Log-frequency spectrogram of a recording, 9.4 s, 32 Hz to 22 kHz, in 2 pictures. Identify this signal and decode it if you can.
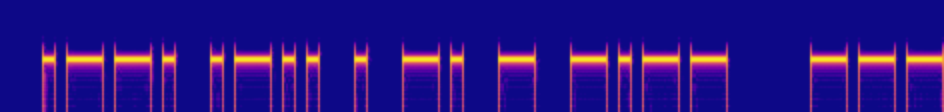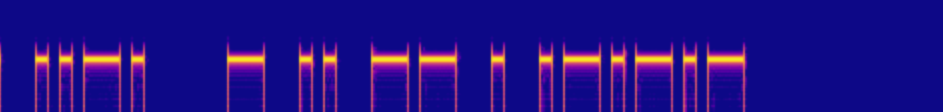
Morse code, heard as a keyed tone, about 20 wpm, 700 Hz. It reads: PLENTY OF TIME.
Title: Sentences from Top 1300 Words 20wpm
